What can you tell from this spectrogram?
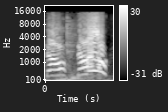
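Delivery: screaming no in terror; panicked scream. Real, not acted. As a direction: scream it out, terrified. Chased by monster, screaming.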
